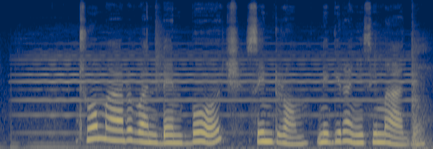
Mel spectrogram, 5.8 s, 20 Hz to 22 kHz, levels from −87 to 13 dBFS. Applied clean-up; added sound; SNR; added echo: none; Bowed string instrument; 18 dB; none.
